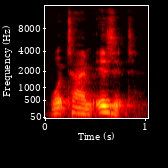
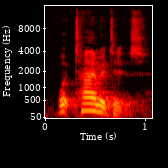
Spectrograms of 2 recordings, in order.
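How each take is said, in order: First: Said in the usual way. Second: Wrong learner question. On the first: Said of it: "Seiya corrected her". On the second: A narrator's reading. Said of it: "asked Missus Nasiri".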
